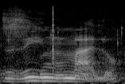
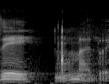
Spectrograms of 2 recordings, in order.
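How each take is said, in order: First: The first vowel sounds like 'ee'. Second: The first vowel sounds like 'eh'. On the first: It names a different person. The speaker calls it wrong. "you said Zingumalo" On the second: It names the person in the paragraph. The speaker calls it right. "the correct pronunciation is Zengumalo"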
